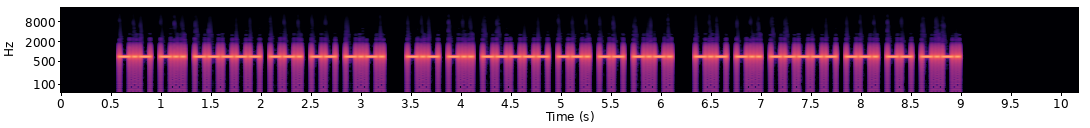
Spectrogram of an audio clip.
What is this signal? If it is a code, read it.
Morse code, heard as a keyed tone, about 34 wpm, 700 Hz. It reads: KD0GMC KD0GMC KD0GMC
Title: USA Call Signs Repeated 3x 35wpm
